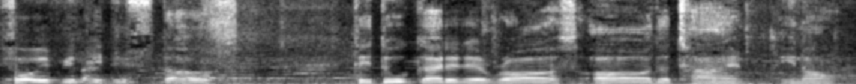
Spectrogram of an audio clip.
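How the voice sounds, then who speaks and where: Over noticeable background noise and audible room echo, a man of medium pitch speaks with ordinary pitch variation. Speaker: shopping vlogger. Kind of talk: casual shop-along vlog.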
